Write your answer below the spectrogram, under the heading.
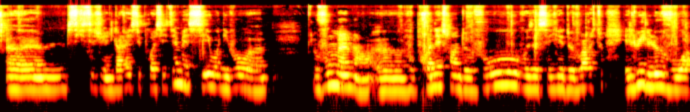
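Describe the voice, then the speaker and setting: A woman's fairly low voice at a fairly slow pace, with fairly even intonation, over noticeable background noise. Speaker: tarot reader. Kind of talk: tarot reading. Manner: hesitant, many fillers.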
